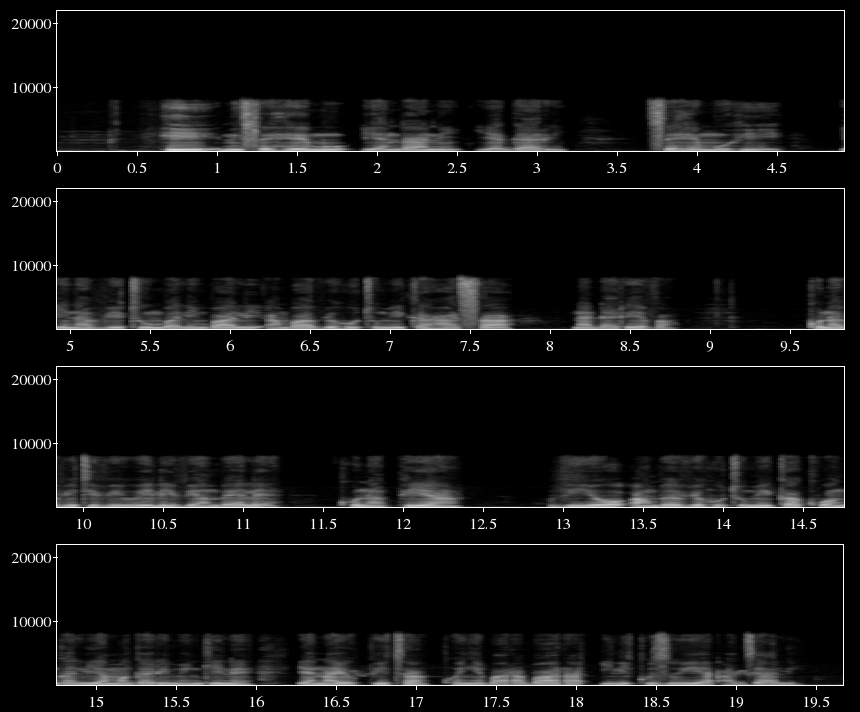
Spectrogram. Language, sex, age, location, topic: Swahili, male, 18-24, Nairobi, finance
